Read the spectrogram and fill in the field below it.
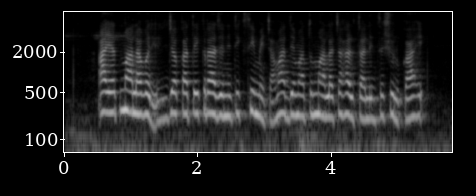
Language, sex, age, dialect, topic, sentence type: Marathi, female, 25-30, Northern Konkan, banking, statement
